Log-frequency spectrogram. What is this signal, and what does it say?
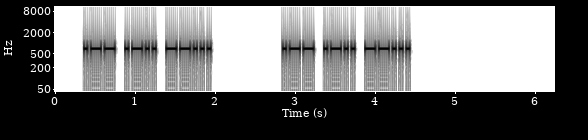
Morse code, heard as a keyed tone, about 28 wpm, 700 Hz. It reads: WL7 WL7
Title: USA Call Sign Prefixes - Repeated 2x - 28wpm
